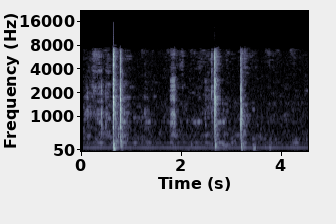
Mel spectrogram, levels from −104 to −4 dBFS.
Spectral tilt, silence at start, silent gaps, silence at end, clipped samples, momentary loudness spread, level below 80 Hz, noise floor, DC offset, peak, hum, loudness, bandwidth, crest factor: 1 dB/octave; 0.6 s; none; 1.35 s; under 0.1%; 25 LU; -70 dBFS; -71 dBFS; under 0.1%; 0 dBFS; none; -28 LUFS; 8 kHz; 36 dB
